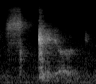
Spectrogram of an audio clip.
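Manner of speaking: breathy taunting whisper; mocking whisper. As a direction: hiss it teasingly under the breath. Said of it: "Rosemary was like".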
